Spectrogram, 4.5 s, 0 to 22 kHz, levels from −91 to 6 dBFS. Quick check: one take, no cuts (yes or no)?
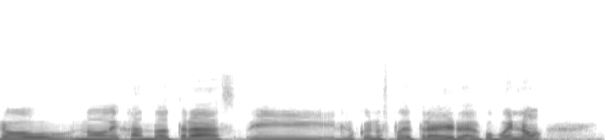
yes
